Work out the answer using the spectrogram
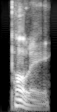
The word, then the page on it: parlay: British English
